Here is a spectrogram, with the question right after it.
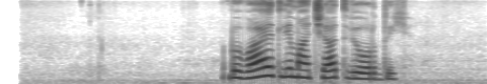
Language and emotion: Russian, neutral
